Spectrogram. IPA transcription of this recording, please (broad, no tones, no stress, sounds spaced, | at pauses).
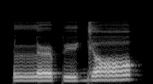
lː ə˞ p y ɡʲ ɔ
